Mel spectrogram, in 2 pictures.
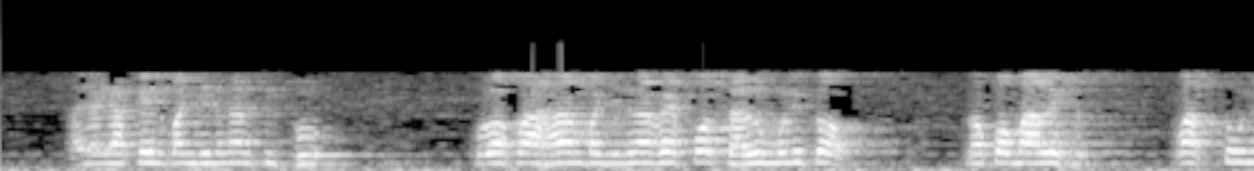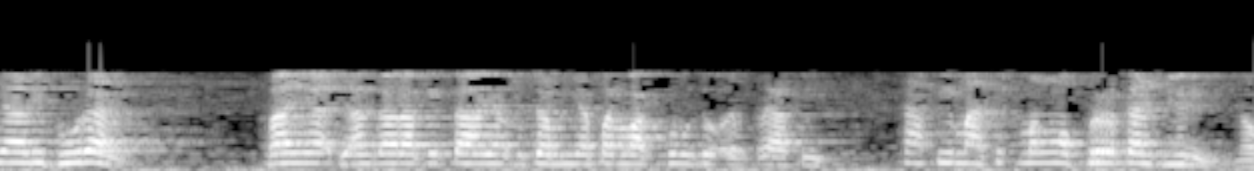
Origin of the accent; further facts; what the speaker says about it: Bangil, East Java, Indonesia; Hawa sejuk ini mencerminkan hati-hati kita orang Bangil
